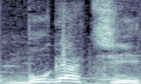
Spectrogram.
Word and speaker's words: Bugatti: E aqui do lado, pessoal, tem um Bugatti, ou Bugatti, que é a pronúncia certa.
